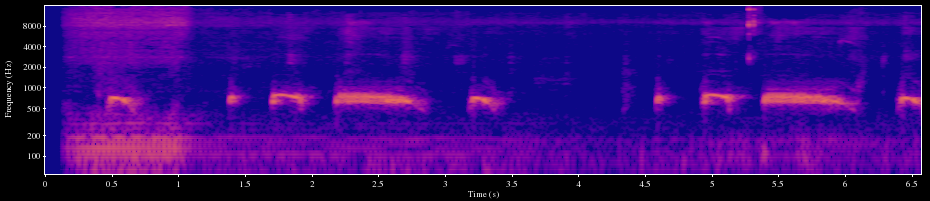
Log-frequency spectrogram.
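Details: Male and female spotted doves cooing: two mellow phrases, each with a few short notes followed by a long, even, hollow coo. A low rumble sits under the opening second.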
